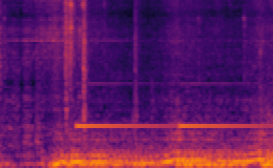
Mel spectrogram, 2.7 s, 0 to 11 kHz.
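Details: 1990s Corvette C5 with a manual LS1, unused for ages, after a third replacement PCM was fitted: the engine catches about half a second in and settles into a steady, deep V8 idle with no stumble. The first successful start, running fine.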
